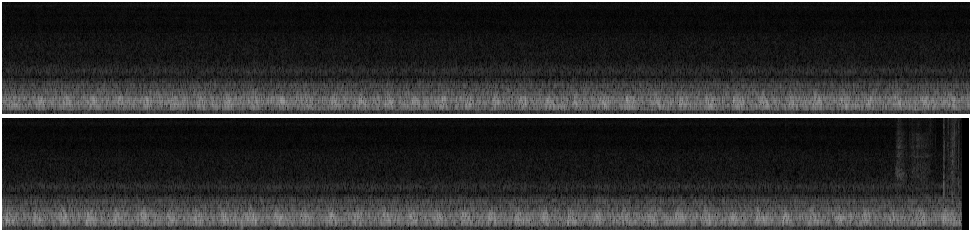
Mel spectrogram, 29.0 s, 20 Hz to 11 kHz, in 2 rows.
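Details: Fetal heartbeat at 14 weeks on a handheld Angel Sounds fetal doppler: fast, rhythmic whooshing pulses through a steady hiss.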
